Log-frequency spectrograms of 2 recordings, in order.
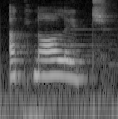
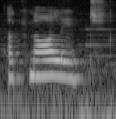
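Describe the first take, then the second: No difference in how they are said.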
